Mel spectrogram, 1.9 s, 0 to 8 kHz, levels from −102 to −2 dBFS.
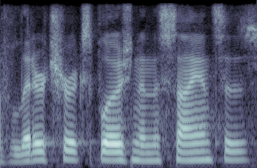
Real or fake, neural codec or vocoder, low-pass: real; none; 7.2 kHz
